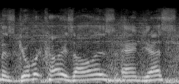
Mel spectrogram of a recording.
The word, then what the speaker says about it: Carrizales: My name is Gilbert Karales. And yes, it's a long mouthful of last name, but it's Karales. Or if you want to go Mexican, it's Karisales. Karales.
